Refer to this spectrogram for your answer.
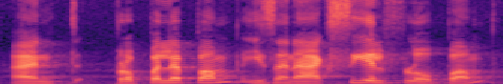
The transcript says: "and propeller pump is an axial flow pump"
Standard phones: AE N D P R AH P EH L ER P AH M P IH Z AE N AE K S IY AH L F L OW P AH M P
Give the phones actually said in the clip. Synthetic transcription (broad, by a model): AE N D P R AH P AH L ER P AH M P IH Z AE N AE K S IY AH L F L OW P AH M P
